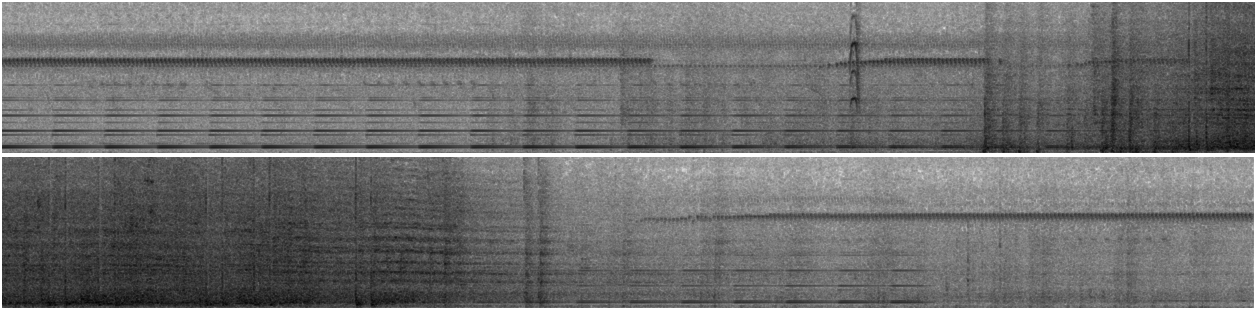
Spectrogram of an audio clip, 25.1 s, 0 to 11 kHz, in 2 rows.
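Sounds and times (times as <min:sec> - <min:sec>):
level-crossing bell ringing: 0:00.0 - 0:11.4, 0:16.7 - 0:22.0
train wheels clattering over rails: 0:04.4 - 0:25.0.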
